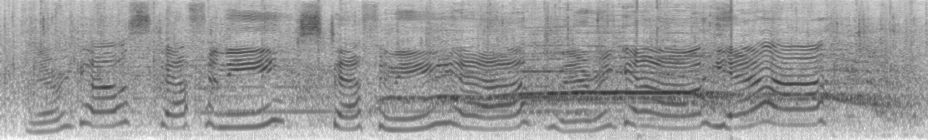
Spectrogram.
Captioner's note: applause; graduates cheering; applause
